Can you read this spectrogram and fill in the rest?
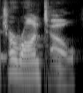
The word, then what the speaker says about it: Toronto: I did the Toronto. You're supposed to say Toronto. I never pronounce the second T.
